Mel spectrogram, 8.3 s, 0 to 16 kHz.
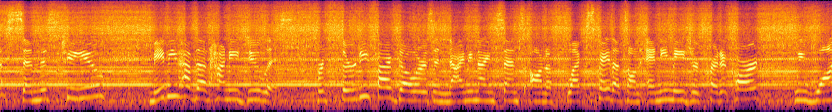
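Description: Kärcher Follow Me 1800 PSI electric pressure washer running steadily, its motor whine under the hiss of the spray inside a clear plastic column, with people talking over it.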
